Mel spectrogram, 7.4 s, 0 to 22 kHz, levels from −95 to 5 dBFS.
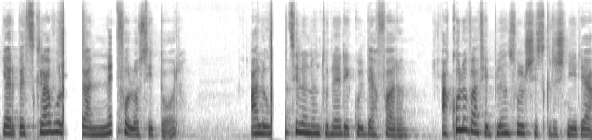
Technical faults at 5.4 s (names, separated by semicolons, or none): none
